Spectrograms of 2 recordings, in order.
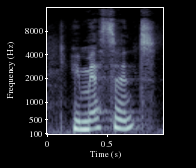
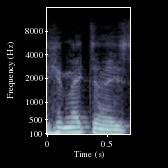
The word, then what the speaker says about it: humectant: How do you pronounce it? Humescent. Oh. Humectant. Oh, there's a T in there.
